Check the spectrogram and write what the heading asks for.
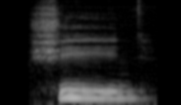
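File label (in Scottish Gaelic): "sin fada", Scottish Gaelic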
